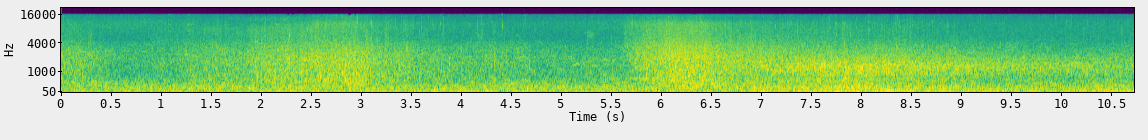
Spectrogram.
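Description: Sea waves washing onto a sandy beach, swelling twice, with a light wind.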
